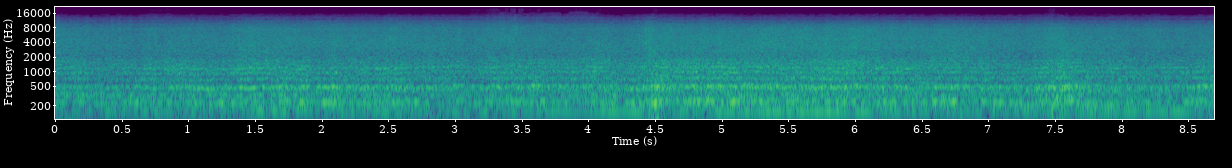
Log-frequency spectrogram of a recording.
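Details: Honey bees crowding the entrance of hive #3 on an active day: constant buzzing hum with a lower steady tone underneath and a brief sharp knock at about four and a half seconds.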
